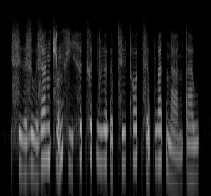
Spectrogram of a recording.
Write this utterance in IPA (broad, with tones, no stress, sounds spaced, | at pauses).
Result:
s ɨ˧˩ ə̯ z u˧˩ ə̯ z a˧ ŋ t͡ɕ o̰˧˥ n x i˨˩ h ə˦˥ t̚ x ə˦˥ t̚ v ɨ˧ ə̯ ʔ ə˨˩ p̚ s ɨ˧ t̪ʰ ɔ˦˥ t̚ s ə̰˧˨ w k w a˦˥ t̚ n aː˧˩ n t̪ a˧ w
